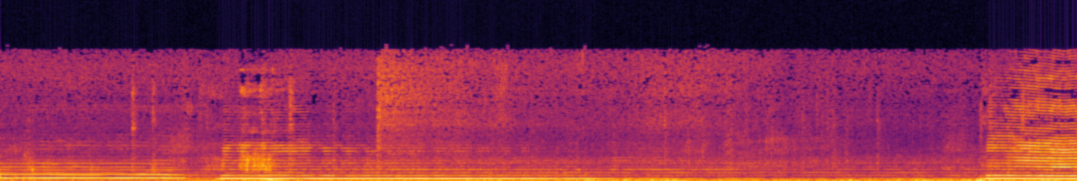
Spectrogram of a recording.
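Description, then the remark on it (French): A night train rumbles steadily along the rails, continuous, while a long, drawn-out horn tone sounds over it almost the whole time; no one speaks. “Les couchettes sont dures ces trains de nuit.”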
